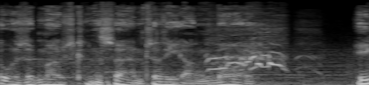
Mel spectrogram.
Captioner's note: person screaming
